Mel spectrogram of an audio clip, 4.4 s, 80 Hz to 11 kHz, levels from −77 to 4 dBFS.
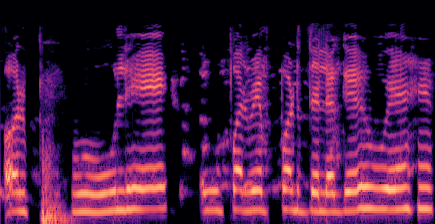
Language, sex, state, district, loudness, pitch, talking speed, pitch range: Hindi, female, Bihar, Jamui, -12 LUFS, 285 Hz, 140 wpm, 270-300 Hz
